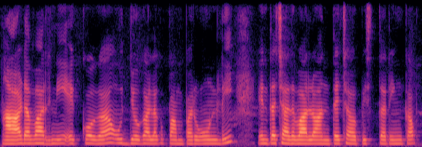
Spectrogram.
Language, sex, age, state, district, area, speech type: Telugu, female, 30-45, Andhra Pradesh, Srikakulam, urban, spontaneous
